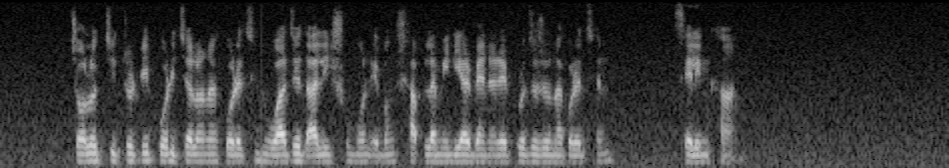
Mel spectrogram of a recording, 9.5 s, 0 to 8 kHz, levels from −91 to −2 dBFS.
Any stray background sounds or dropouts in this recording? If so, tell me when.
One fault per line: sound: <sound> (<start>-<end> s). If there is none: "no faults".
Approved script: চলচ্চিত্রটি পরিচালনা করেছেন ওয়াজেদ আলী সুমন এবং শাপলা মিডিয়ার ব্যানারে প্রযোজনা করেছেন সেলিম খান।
no faults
